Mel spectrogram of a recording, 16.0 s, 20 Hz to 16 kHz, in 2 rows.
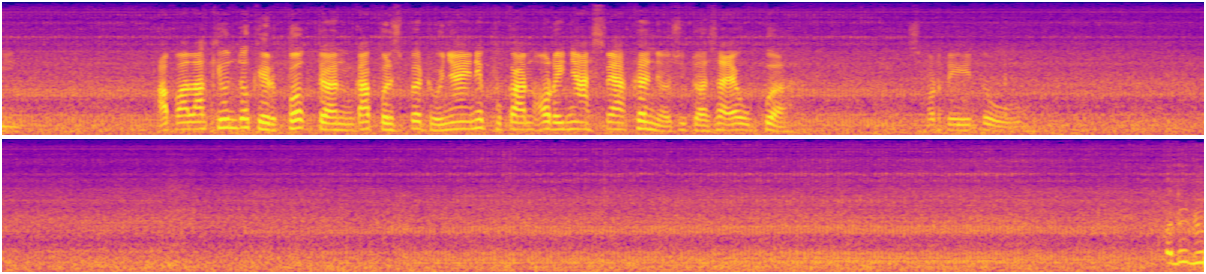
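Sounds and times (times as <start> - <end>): motorcycle engine running steadily: 0.0 - 16.0.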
